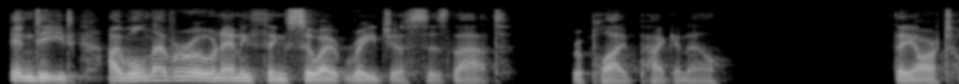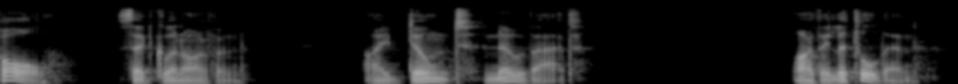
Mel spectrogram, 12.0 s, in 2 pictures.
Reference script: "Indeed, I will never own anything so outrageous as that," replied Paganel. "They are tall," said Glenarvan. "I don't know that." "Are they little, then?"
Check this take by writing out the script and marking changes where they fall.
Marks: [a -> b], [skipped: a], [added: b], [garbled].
"Indeed, I will never own anything so outrageous as that," replied Paganel. "They are tall," said Glenarvan. "I don't know that." "Are they little, then?"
